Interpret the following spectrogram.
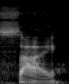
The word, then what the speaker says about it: Tsai: Kyrie Irving got criticized by the owner of the Brooklyn Nets, the Asian gentleman, Joe, I believe it's Tsai, because I think the T is silent.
